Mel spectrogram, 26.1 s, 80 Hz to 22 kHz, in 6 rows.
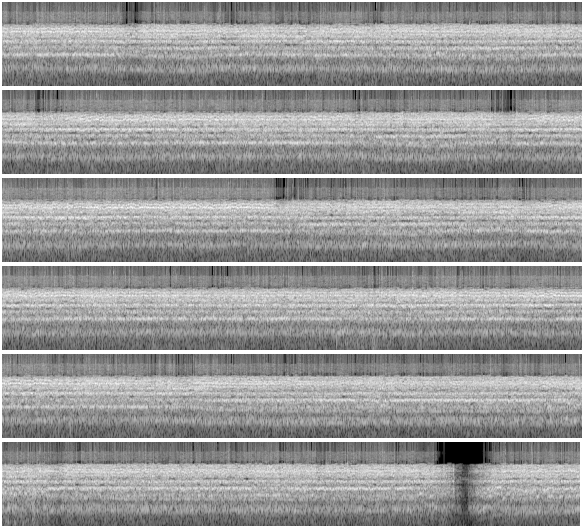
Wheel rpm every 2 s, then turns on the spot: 230, 220, 220, 230, 210, 220, 220, 230, 230, 220, 200, 200, 150.
none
